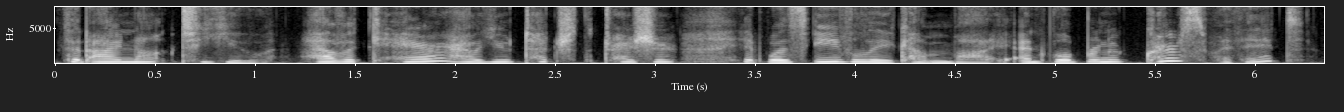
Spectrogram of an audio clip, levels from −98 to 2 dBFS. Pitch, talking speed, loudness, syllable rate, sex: 260 Hz, 235 wpm, -17 LUFS, 5.6 syllables/s, female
